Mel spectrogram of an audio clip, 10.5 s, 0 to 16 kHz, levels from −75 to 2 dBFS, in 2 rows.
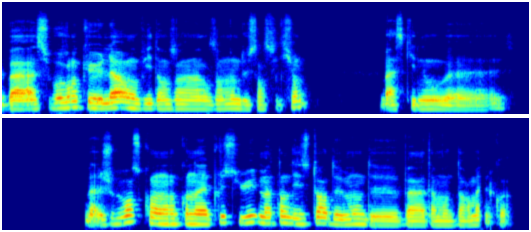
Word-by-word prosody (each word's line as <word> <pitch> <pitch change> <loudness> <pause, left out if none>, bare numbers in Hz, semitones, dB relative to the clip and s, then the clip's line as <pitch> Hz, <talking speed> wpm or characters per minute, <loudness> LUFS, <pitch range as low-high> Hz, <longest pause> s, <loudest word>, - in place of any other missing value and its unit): bah, 115 0 +5
supposons 140 +5 0
que 155 - -3
là 135 +3 +7
on 135 -2 +3
vit 125 0 -4
dans 120 0 -3
un 115 -1 -1
dans 110 +1 -5
un - - -3
monde 125 +1 -2
de 110 - -6
science-fiction. 110 0 -7 0.7
Bah, - - +1
ce - - -8
qui 115 - -7
nous, 115 -1 -1
heu 100 -1 -5 1.1
bah - - 0
je 125 +3 -4
pense 180 +6 +1
qu'on 140 -5 +2
qu'on 140 0 0
a 135 0 +7
plus 170 +5 -4
lu 170 +3 +1
maintenant 165 0 +1
des 145 -3 -2
histoires 150 +3 +2
de 130 -3 0
monde, 135 +1 -2
heu, 110 -1 -2
ben 105 0 0
d'un 105 - -5
monde 105 -1 -5
normal 110 +2 -2
quoi. - - -8
125 Hz, 210 wpm, -24 LUFS, 115-145 Hz, 1.1 s, là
